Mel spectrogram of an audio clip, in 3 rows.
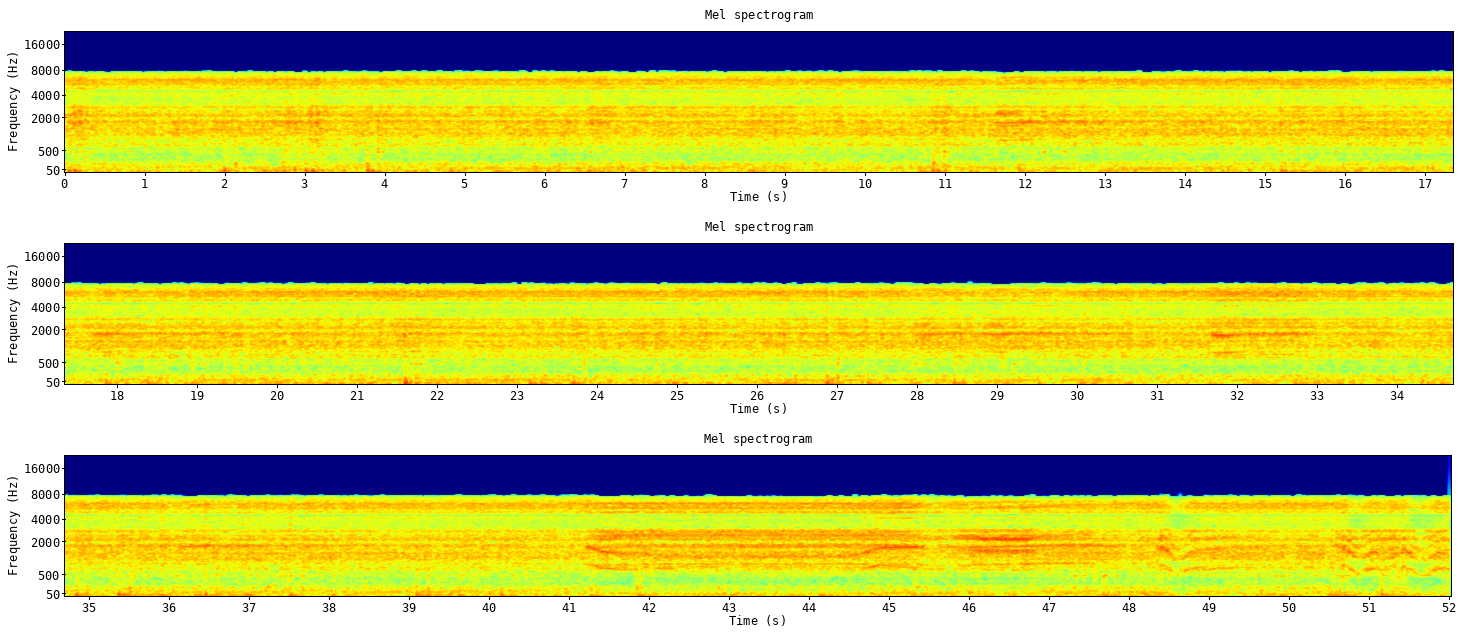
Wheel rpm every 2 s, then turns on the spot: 230, 230, 230, 230, 230, 230, 230, 230, 230, 230, 230, 230, 240, 240, 230, 230, 230, 230, 230, 230, 220, 200, 210, 220, 200, 170.
none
